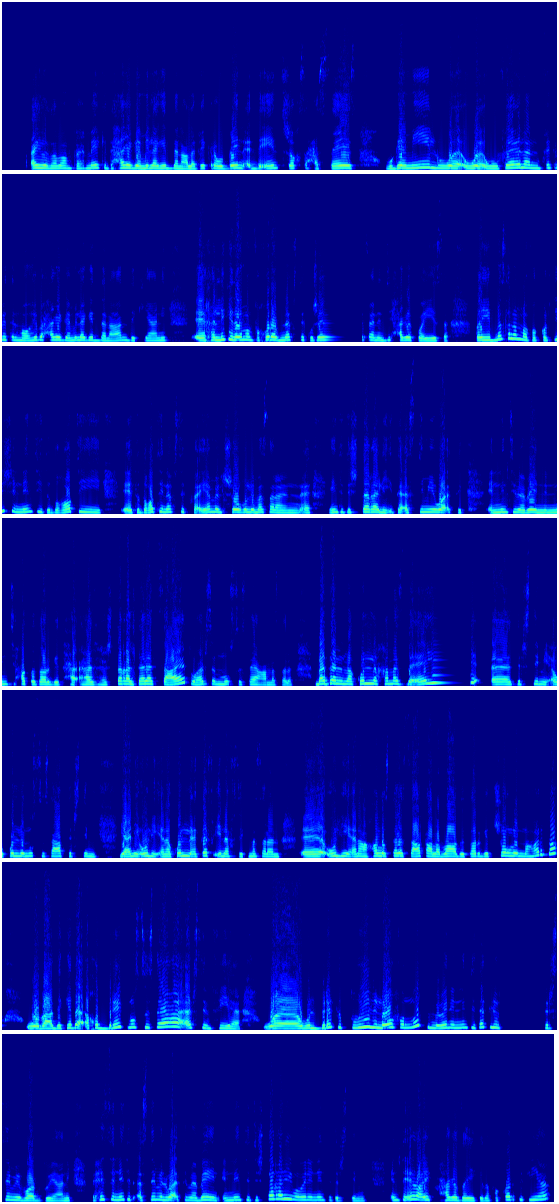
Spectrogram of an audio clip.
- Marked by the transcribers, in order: tapping; distorted speech; in English: "target"; in English: "target"; in English: "break"; in English: "والbreak"
- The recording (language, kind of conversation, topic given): Arabic, advice, إزاي أقدر أوازن بين التزاماتي اليومية زي الشغل أو الدراسة وهواياتي الشخصية؟
- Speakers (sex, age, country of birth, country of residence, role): female, 20-24, Egypt, Egypt, advisor; female, 30-34, Egypt, Portugal, user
